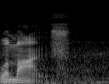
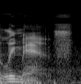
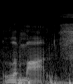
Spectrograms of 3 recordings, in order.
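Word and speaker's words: Le Mans: Some people pronounce it leans, but in the world of action sports and racing, lemons.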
